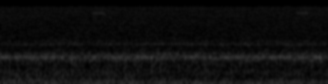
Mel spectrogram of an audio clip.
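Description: Faint steady hiss of room tone with a faint steady high tone in the background; no distinct sound event.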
